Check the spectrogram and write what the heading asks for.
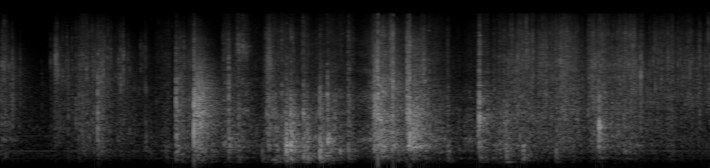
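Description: Clear plastic packaging bags crinkling in irregular bursts as a plastic-wrapped keyboard and power supply are handled.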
